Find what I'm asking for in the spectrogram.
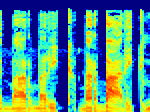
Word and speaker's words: Barbaric: Il brano che ascoltiamo insieme è Barbaric, meglio, l'accento lo mettiamo nel punto giusto.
